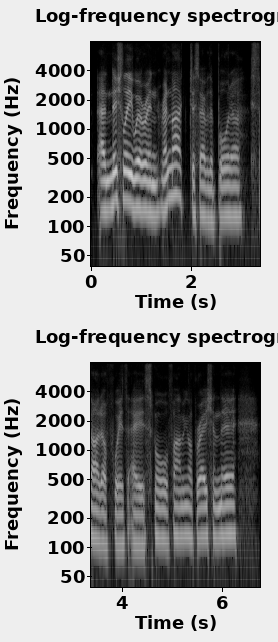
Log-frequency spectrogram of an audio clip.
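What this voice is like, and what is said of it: Thick Australian accent. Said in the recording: “your accent's arguably thicker than mine. You grew up in Australia”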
